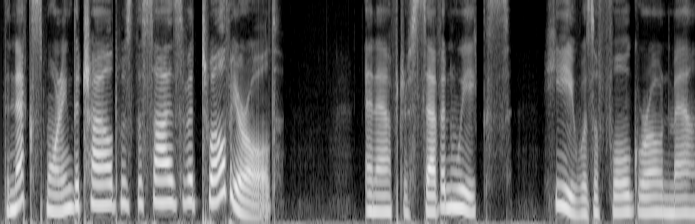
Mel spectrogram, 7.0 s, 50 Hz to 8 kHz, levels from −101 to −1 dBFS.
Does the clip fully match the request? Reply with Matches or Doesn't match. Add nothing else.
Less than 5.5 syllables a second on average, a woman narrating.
Matches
